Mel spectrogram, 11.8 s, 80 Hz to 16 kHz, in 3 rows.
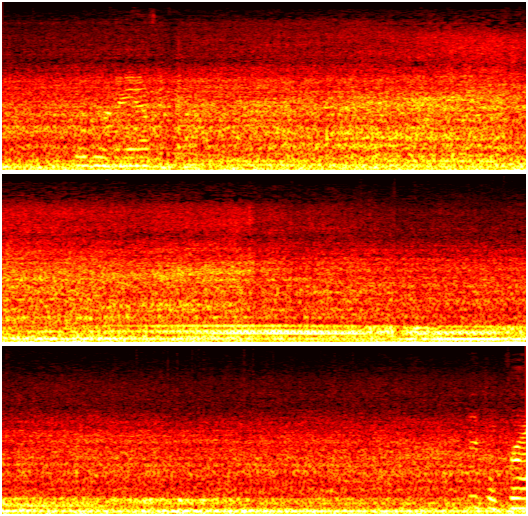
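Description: A 1959 Chevrolet Bel Air cruising south on Woodward Avenue near Detroit, a loud, unbroken drone of engine and road rumble that fills the whole stretch from inside the car.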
